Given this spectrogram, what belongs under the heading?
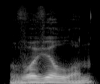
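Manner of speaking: ordinary delivery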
